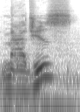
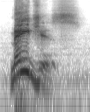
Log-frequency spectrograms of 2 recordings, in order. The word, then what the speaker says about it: mages: of the abyss did did you just pronounce it madges mages not matches no god it's like pages mages come on i know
